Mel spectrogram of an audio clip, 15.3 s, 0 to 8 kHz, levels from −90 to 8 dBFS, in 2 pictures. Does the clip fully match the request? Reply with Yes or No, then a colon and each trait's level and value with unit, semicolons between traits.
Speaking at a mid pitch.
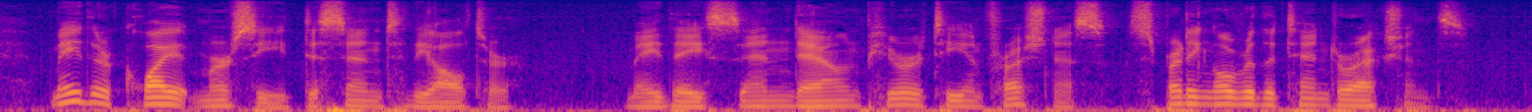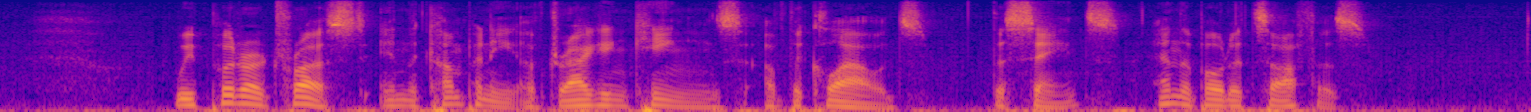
No: low, 110 Hz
